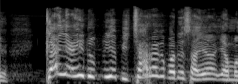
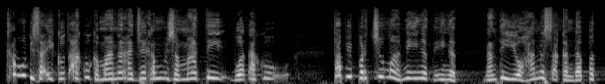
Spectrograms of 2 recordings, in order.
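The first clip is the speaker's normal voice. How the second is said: usual speaking voice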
